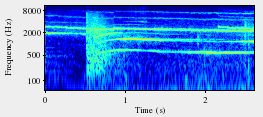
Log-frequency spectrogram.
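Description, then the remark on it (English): A sudden burst of noise gives way to a long, drawn-out yowl, steady and slightly wavering, of dozens, maybe hundreds, of cats caterwauling together in boxes dropped by parachute from the back of a plane, loud with no talking. “Cats. Dozens. Maybe even hundreds of cats.”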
